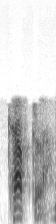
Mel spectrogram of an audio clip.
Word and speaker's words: CAPTA: In 1974, Congress passed a law called CAPTA, this is how you say the acronym, it's the Child Abuse Prevention and Treatment Act, and they funded it.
